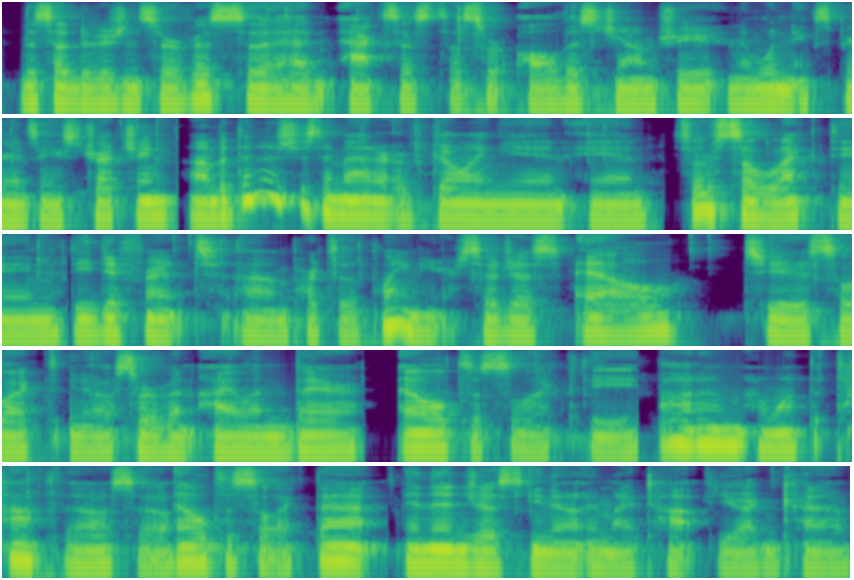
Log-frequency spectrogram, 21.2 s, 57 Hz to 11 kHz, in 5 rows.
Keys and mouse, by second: 1.3 Tab, 1.7 alt+z, 2.2 Tab, 2.8 alt+z, 4.2 s, 4.9 g, 6.2 alt+z, 7.1 alt+a, 8.6 alt+z, 8.8 Tab, 8.8 click, 9.6 Tab, 10.0 alt+z, 10.7 alt+a, 11.4 k, 12.5 l, 14.4 l, 15.9 ctrl+z, 17.0 alt+z, 17.9 l, 19.4 KP_7.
